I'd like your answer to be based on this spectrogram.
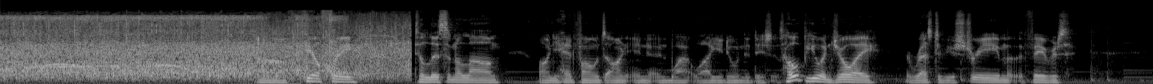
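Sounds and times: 
crowd applauding: 0:00.0 - 0:04.2
speech: 0:03.0 - 0:11.0.

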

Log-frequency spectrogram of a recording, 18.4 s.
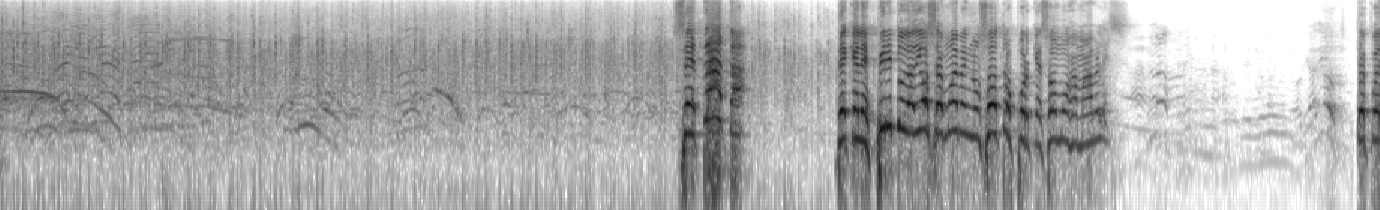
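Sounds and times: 
audience applause: 0:00.0 - 0:11.3
speech: 0:09.1 - 0:10.0, 0:11.2 - 0:15.0, 0:18.2 - 0:18.3.

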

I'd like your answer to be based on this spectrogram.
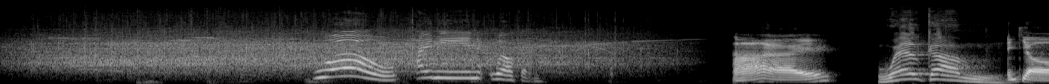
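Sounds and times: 
studio audience applauding to welcome a guest: 0:00.0 - 0:07.1
speech: 0:03.1 - 0:05.5, 0:07.3 - 0:10.4.

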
